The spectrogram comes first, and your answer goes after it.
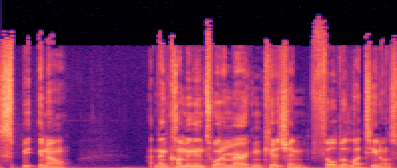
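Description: A man with a New York accent at a very fast pace, fairly low in pitch with ordinary pitch variation. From New York (Queens, Long Island), born in Seoul, moved at eight. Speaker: chef. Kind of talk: casual interview chat.

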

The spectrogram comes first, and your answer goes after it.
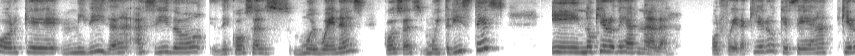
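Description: The pace is very slow. There is a quiet background. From Colombia, Medellín. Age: 70s. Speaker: retiring court interpreter. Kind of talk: casual family chat.

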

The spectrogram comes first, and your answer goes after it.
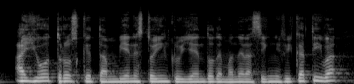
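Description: Male voice of medium pitch, its tone dark and mellow, its intonation fairly even. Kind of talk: religious teaching talk. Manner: formal.

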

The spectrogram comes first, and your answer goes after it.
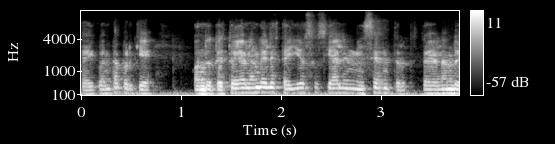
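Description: A man's voice sits at a medium pitch while music plays behind him. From Chile, Santiago. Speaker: chiropractor and entrepreneur. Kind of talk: interview conversation.

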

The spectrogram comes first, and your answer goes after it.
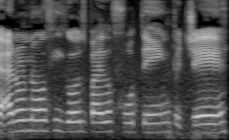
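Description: This woman speaks with an American accent. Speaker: podcast host. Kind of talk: casual chat, interview. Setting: cafe, boba shop. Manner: casual, uses slang.

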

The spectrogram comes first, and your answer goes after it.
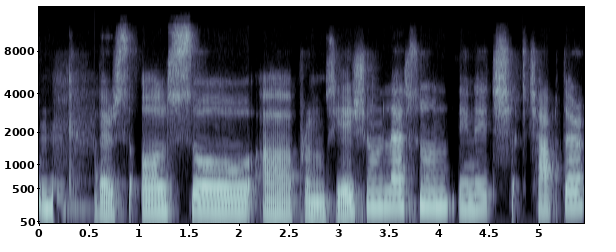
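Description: With a Spanish accent, the speaker talks at a fairly slow pace. The recording is very clean, with a silent background. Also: woman. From Spain. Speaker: Spanish teacher. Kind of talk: casual interview about a course launch.

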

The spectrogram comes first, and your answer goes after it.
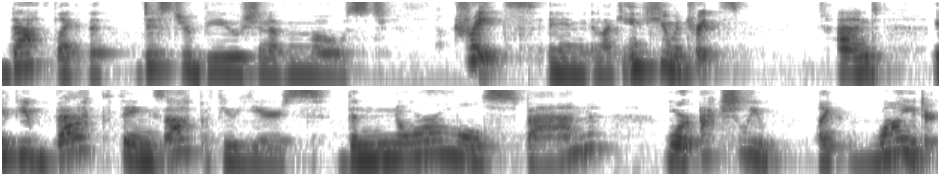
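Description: Her voice is somewhat breathy, with a medium pitch and lively intonation. This woman's loudness swings widely. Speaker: head of people at a hiring tech company. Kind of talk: interview conversation. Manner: talkative.

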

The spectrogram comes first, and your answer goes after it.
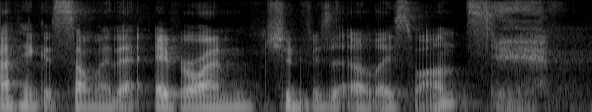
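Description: A woman with an Australian accent and a very deep, low pitch, talking at a very fast pace, in a very clean recording with a silent background. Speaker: podcast co-host. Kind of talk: casual chat.

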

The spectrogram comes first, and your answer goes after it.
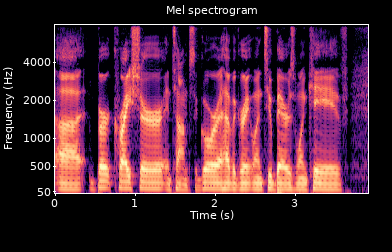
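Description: A man talks in an ordinary speaking voice with an American accent, fairly low in pitch and at a moderate pace. The recording is very clean, with a silent background. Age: 40s. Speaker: DJ. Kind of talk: casual chat.

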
